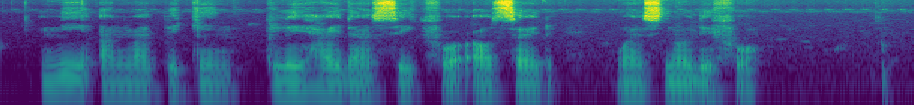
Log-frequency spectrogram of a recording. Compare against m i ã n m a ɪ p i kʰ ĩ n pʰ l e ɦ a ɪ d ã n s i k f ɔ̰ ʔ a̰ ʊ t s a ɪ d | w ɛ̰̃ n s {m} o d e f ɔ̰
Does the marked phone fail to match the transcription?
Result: yes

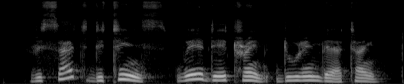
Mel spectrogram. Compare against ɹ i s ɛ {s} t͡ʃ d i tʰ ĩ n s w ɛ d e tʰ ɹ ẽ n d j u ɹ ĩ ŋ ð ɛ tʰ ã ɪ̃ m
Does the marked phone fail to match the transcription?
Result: yes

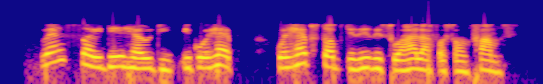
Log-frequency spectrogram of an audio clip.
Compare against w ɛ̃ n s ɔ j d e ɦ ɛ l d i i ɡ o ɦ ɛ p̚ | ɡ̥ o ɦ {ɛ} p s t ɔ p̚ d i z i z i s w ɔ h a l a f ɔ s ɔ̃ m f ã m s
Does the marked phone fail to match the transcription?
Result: no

